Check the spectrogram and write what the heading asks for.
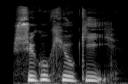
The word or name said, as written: psyko-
